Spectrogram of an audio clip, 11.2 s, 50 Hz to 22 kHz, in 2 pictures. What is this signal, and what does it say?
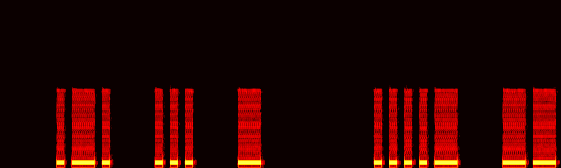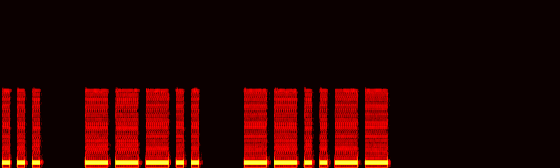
Morse code, heard as a keyed tone, about 16 wpm, spaced as for 11 wpm, 800 Hz. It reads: RST 478,
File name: CW Code Groups @10WPM / RSTs / Your RST's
